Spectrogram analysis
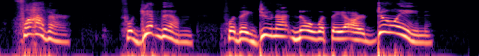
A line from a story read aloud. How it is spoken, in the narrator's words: the rock that cried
